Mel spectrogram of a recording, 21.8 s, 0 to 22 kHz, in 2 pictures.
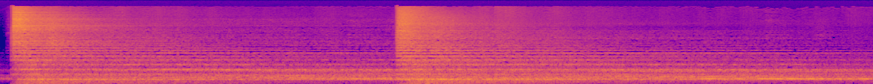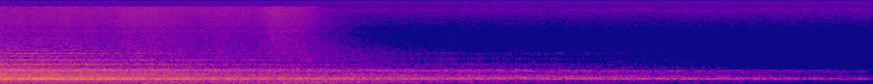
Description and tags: LAYERS 001 - Alien Artillery - A#3
LAYERS 001 - Alien Artillery is an extensive multisample package containing 73 samples covering C0 till C6. The key name is included in the sample name. The sound of Alien Artillery is like an organic alien outer space soundscape. It was created using Kontakt 3 within Cubase.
